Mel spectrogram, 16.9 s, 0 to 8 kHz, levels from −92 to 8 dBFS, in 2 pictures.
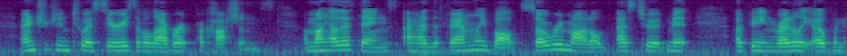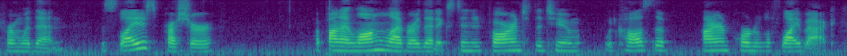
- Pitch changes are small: Yes, narrow, 2.0 semitones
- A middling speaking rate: Yes, average, 170 wpm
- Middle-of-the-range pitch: No, high, 200 Hz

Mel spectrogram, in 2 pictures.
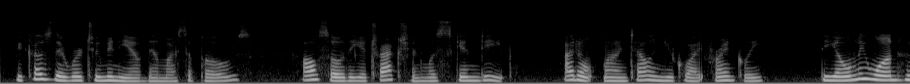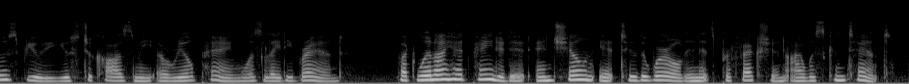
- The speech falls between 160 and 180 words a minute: Yes, average, 175 wpm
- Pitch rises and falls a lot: No, average, 3.6 semitones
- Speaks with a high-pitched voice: No, medium, 175 Hz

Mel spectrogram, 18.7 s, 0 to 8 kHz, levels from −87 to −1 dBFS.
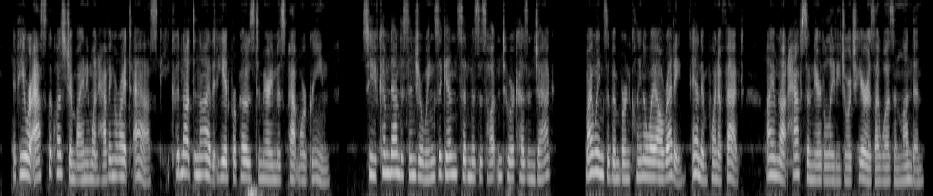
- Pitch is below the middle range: No, high, 195 Hz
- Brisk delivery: Yes, fast, 225 wpm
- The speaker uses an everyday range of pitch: Yes, average, 3.9 semitones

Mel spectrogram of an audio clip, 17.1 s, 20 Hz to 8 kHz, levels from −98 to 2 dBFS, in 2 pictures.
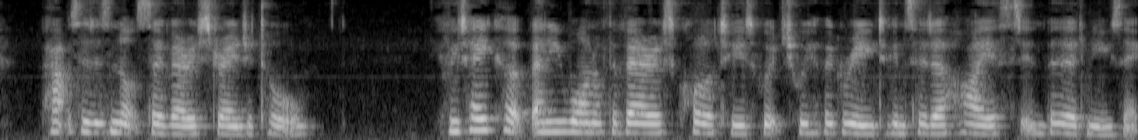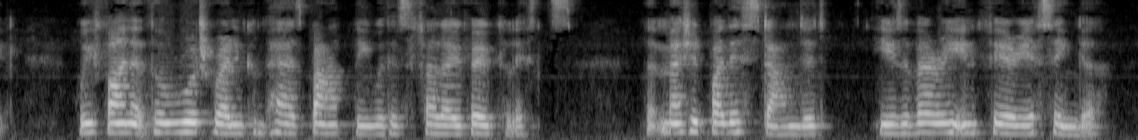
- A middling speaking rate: Yes, average, 180 wpm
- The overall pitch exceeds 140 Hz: Yes, high, 190 Hz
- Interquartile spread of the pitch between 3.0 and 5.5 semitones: No, narrow, 2.4 semitones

